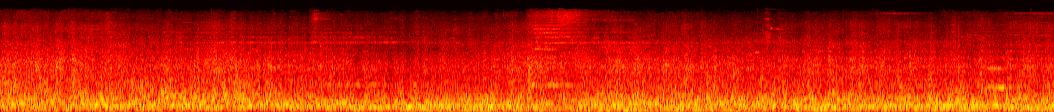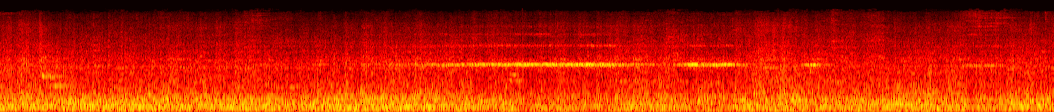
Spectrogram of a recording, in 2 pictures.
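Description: Freight cars rumble and clatter steadily past on the rails close by.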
